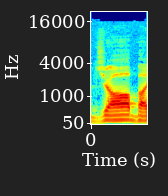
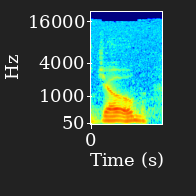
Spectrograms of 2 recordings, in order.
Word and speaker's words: Job: I thought it said Job. I didn't want it, so I just kind of jumped around it. And I found out it's pronounced like two O's, Job.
